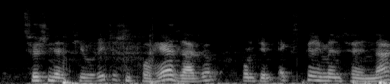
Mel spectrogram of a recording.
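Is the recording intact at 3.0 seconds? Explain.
No. Just before, at 2.97 s, there is a block of digital silence lasting about 1.3 ms, which fits a 64-sample buffer left unfilled. The sound drops to zeros and returns abruptly, heard as a single tick rather than an audible hole, unlike a faded dropout.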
